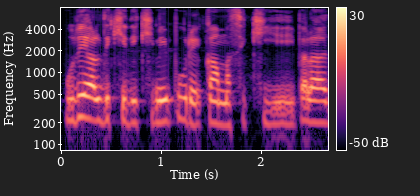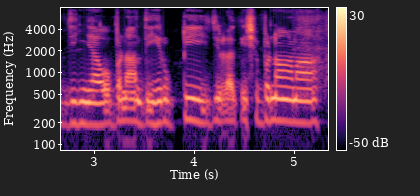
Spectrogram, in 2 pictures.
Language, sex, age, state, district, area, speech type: Dogri, female, 60+, Jammu and Kashmir, Samba, rural, spontaneous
